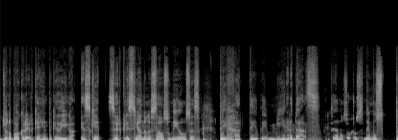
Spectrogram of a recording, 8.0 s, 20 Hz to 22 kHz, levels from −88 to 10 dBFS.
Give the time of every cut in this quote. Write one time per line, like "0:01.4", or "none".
none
